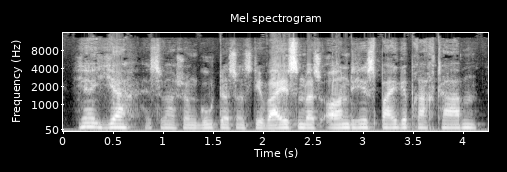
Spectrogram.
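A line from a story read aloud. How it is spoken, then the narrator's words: Sigh. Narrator (German): seufzte Leinet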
